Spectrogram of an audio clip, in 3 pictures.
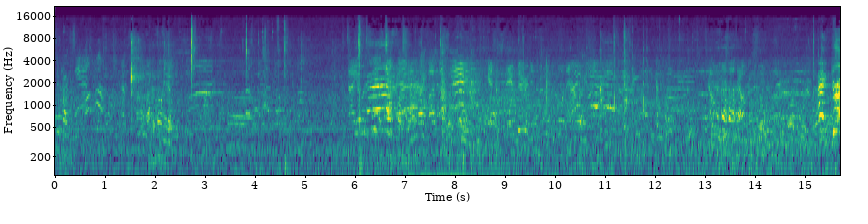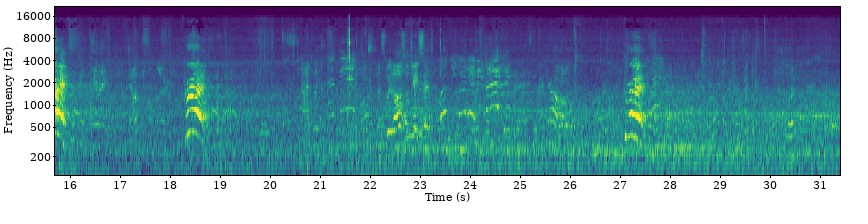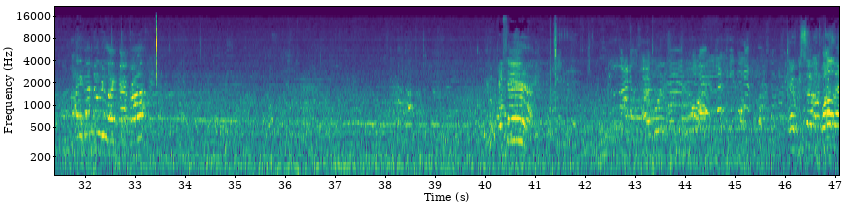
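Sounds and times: people calling out: 23.3s - 25.3s.

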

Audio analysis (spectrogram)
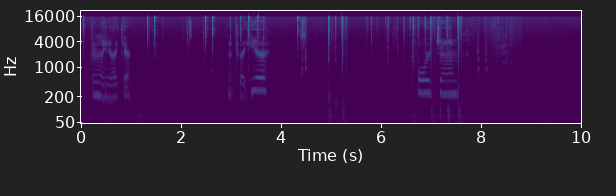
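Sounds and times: mouse clicks: 1.0s - 3.7s
computer keyboard keystrokes: 4.4s - 8.1s.

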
